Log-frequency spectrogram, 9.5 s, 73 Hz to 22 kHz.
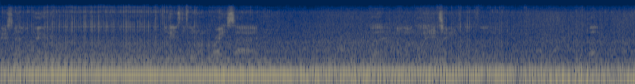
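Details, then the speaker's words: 2008 Ford Mustang GT driving before coil replacement, dealer reported 5 bad ignition coils: low V8 drone with an uneven, stumbling beat instead of a smooth hum; misfiring. "You can hear how this car sounds right now before I change these coil packs. I got a report from the dealer when I took it up there, said that it had 5 bad coils, so it had been misfiring."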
